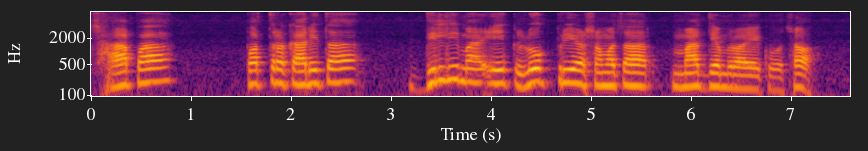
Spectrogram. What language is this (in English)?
Nepali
